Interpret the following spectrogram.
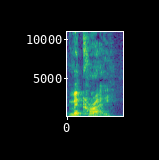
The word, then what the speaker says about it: McRae: How do you pronounce it? McRae.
